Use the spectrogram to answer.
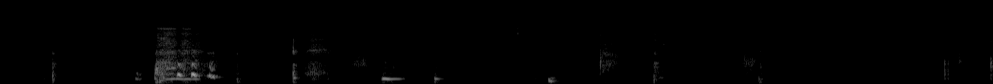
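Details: Talking while having hiccups: repeated brief, abrupt catches of breath at irregular intervals, with a few louder voiced bursts.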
